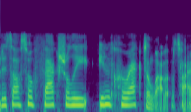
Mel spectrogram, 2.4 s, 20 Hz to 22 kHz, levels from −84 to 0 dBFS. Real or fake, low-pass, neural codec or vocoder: real; 7.2 kHz; none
